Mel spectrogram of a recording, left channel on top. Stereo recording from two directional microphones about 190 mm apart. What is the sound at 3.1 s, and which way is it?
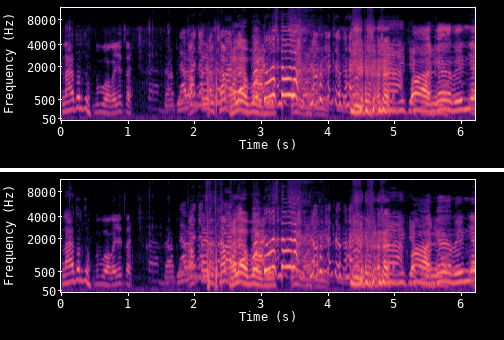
Speech, 50° left (ahead or behind).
